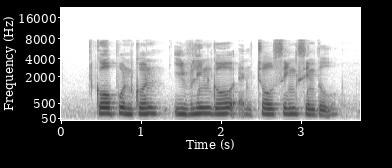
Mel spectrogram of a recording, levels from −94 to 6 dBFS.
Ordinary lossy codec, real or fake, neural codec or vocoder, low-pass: none; real; none; none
